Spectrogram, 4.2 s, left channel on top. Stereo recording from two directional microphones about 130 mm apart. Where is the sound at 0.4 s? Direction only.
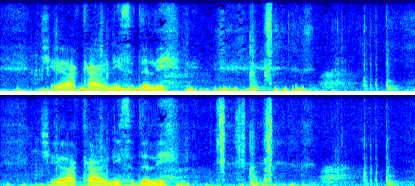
5° right (ahead or behind).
